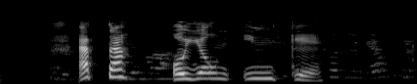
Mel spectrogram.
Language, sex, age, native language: Icelandic, male, 10, Icelandic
